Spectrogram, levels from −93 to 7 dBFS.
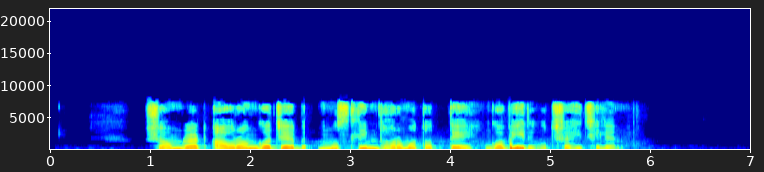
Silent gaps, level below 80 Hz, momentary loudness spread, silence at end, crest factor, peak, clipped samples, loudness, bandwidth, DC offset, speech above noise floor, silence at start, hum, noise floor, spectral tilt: none; -62 dBFS; 8 LU; 1.3 s; 22 dB; -8 dBFS; under 0.1%; -27 LUFS; 8 kHz; under 0.1%; 57 dB; 0.95 s; none; -83 dBFS; -4.5 dB/octave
